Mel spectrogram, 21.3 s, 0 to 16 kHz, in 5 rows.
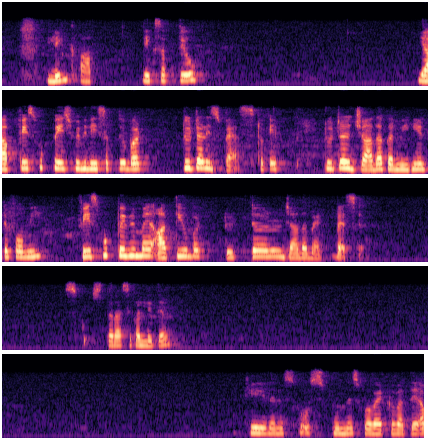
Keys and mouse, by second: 2.5-3.6 drag, 3.6 middle click, 4.5-11.0 drag, 11.5-15.1 drag, 15.7 middle click, 16.5-18.2 drag, 18.5-19.7 middle drag, 19.7 click, 20.3-21.2 middle drag.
